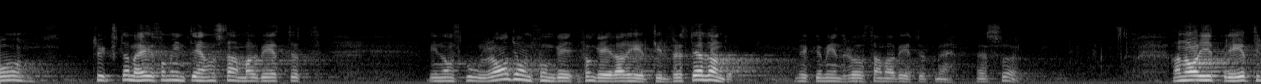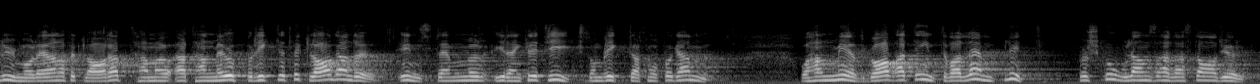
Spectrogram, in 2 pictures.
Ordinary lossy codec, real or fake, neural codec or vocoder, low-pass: none; real; none; 7.2 kHz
